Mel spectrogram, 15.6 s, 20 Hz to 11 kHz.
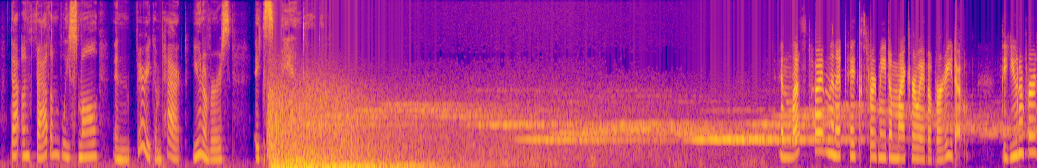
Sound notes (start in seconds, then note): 4.0 deep explosion sound; 5.7 ethereal music; 11.5 with some electrical distortion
